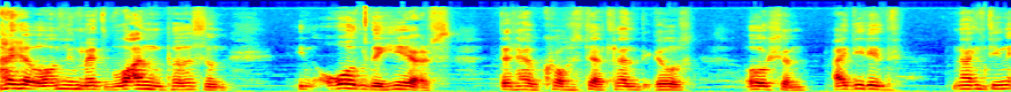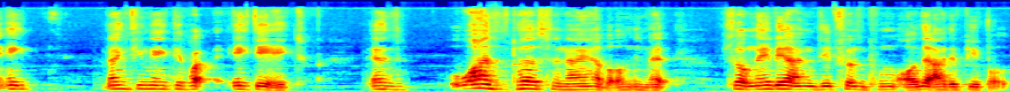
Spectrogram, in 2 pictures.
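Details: Dysarthric speech in an adult Swedish man with cerebral palsy, speaking English.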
